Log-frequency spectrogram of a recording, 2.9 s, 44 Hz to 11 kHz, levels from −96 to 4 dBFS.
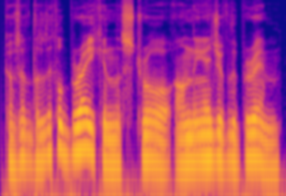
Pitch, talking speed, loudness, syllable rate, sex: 120 Hz, 295 wpm, -17 LUFS, 6.4 syllables/s, male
